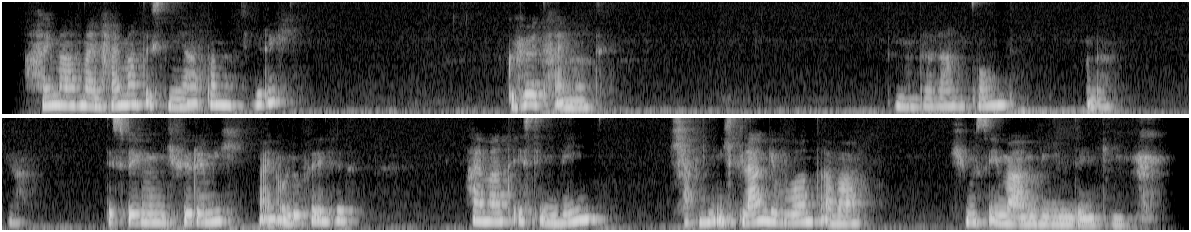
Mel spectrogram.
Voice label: japanisch

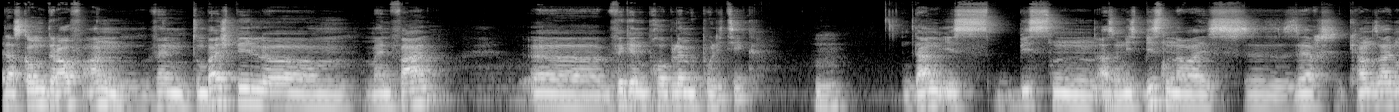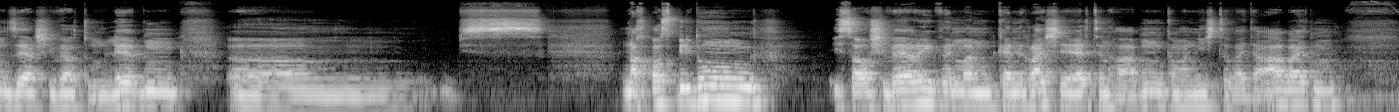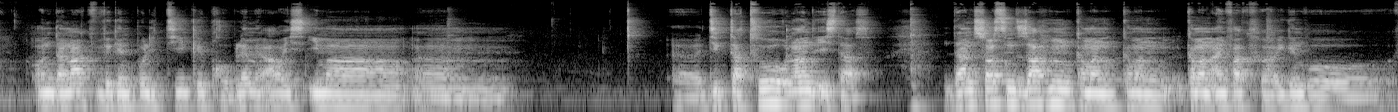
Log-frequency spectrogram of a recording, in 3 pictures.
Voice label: ewe togo

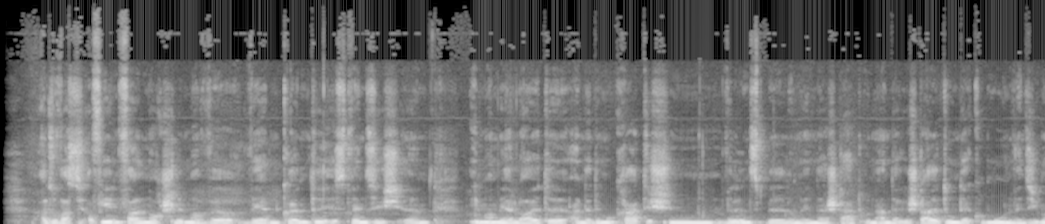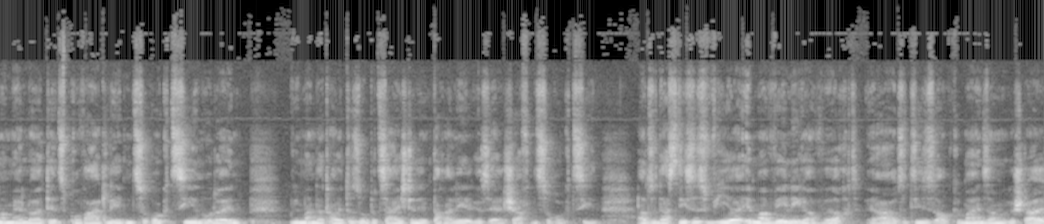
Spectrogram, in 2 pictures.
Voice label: koelsch

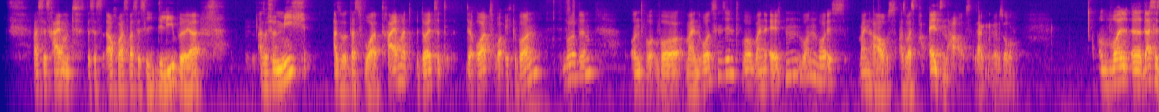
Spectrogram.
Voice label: russisch

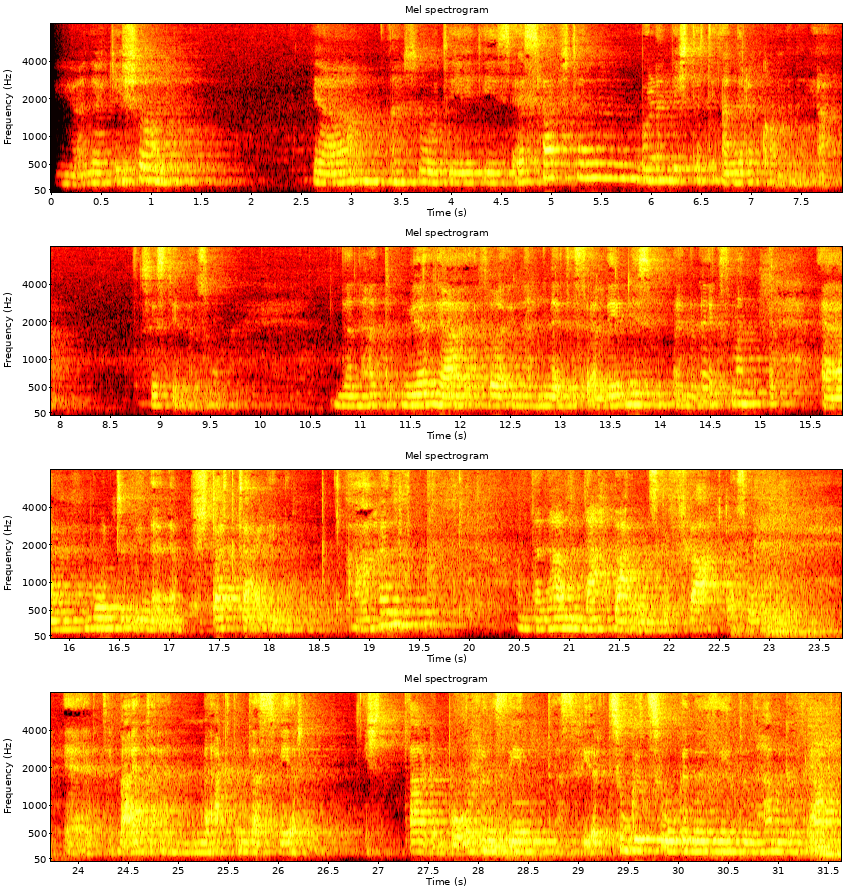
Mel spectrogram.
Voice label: ungarisch

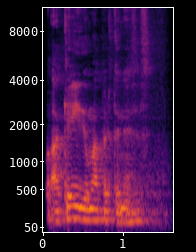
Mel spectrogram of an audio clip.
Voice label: spanisch guatemala

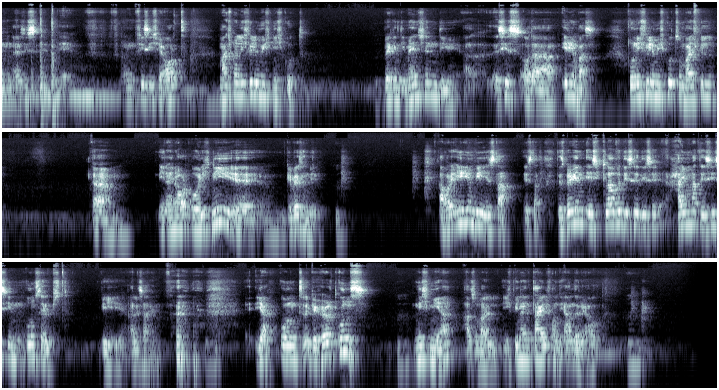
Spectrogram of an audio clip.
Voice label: spanisch costa rica

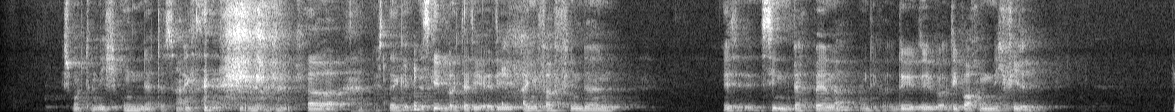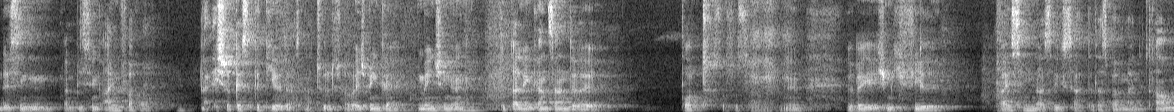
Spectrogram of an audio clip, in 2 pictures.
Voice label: spanisch ecouador

